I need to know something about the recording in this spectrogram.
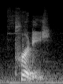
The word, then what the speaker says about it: pretty: and hear it and notice how I pronounce pretty like it's spelled with a D instead of a T like pretty let's listen but they're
